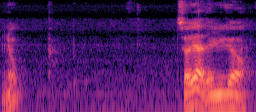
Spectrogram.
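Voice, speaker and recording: A man's voice: mid-range voice, slow, muffled recording. A man from Alaska hosting a stream, commenting casually and offhandedly as he browses posts. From Alaska, United States. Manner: loose, offhand, rambling. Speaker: streamer host. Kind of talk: casual commentary on screen content.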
